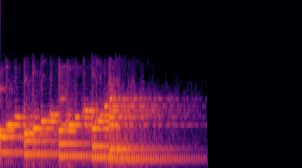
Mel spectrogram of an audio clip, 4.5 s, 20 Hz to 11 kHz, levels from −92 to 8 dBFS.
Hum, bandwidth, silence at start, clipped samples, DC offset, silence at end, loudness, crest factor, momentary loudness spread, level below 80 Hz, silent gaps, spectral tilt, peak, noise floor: none; 3.9 kHz; 0 s; under 0.1%; under 0.1%; 1.8 s; -22 LUFS; 16 dB; 18 LU; -58 dBFS; none; -12 dB/octave; -8 dBFS; -47 dBFS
